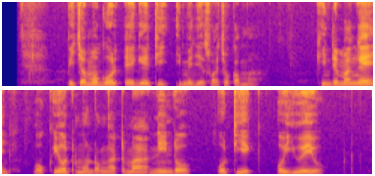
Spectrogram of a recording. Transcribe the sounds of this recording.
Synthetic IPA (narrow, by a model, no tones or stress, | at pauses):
pɪt͡ʃamɔɡɔleɡetiimed͡ʒeswat͡ʃɔkama̰ | kindemaŋɛɲ | ɔkjɔtmɔndɔŋatmanindɔː | tjek | ojwejo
